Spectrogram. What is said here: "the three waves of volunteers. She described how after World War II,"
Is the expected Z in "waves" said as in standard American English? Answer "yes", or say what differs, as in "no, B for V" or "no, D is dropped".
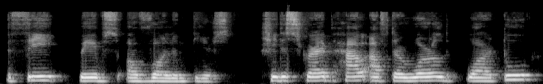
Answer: no, S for Z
